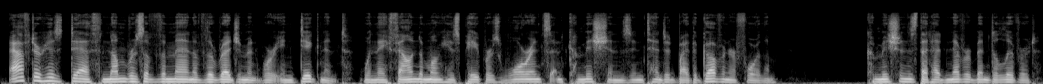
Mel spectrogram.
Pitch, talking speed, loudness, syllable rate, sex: 110 Hz, 190 wpm, -18 LUFS, 5.9 syllables/s, male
